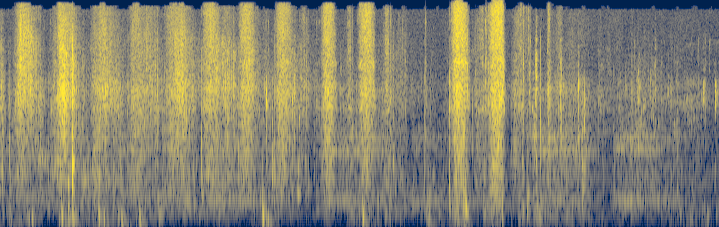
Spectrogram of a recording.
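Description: Footsteps through brush and leaf litter on a forest floor, with twigs and undergrowth crackling, about two or three steps a second, thinning out near the end.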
